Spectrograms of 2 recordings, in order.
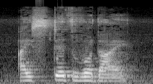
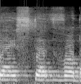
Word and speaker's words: eisteddfodau: I was little when I learned the word eisteddfod, and a little older when I learned the plural eisteddfodau. The final syllable is pronounced to rhyme with I. Those two D's in the middle are a TH sound like the, eisteddfod.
